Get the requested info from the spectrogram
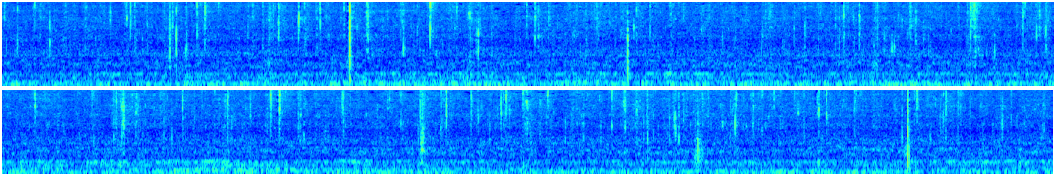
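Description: Light rain in woodland: a steady soft patter with a low rumble underneath, and now and then a single heavier drop hitting the umbrella overhead with a sharp tap, the loudest about a second before the end.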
